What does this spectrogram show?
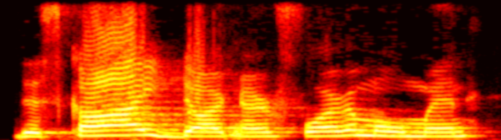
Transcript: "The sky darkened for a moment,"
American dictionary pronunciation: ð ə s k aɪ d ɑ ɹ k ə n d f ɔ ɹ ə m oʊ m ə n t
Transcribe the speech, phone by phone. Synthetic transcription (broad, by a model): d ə s k aɪ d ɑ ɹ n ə d f ɔ ɹ ə m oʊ m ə n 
